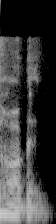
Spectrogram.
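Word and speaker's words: ح: এখানে বাংলায় লেখা আছে হা আসলে হা বললে হবে না এটির সঠিক উচ্চারণ হচ্ছে হা আমাদের গলার মাঝখান থেকে উচ্চারণ করতে হবে এটিকে বাংলায় বলে কন্ঠনালী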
